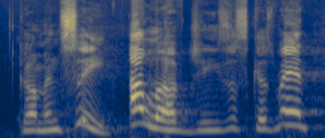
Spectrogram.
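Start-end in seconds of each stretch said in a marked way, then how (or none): 0.1-0.7 lower, softer, calm invitation; gentle invitation. Retold or imitated. Jesus gently inviting the two disciples, softer. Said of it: "he goes".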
